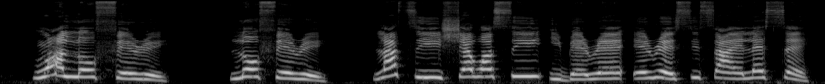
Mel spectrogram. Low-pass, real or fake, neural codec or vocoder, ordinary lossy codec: none; fake; vocoder, 48 kHz, 128 mel bands, Vocos; none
